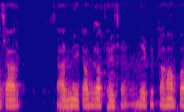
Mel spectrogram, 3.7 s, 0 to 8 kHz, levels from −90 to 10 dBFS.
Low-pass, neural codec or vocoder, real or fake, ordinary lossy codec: 7.2 kHz; none; real; none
